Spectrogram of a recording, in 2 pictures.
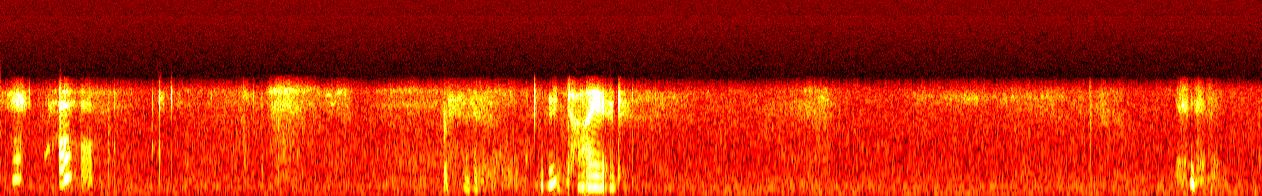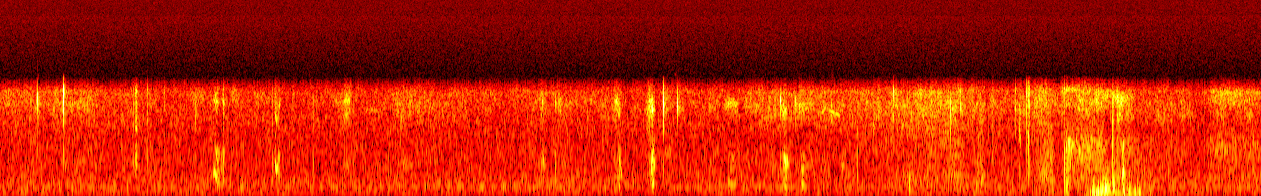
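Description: A baby squeals and babbles up close.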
